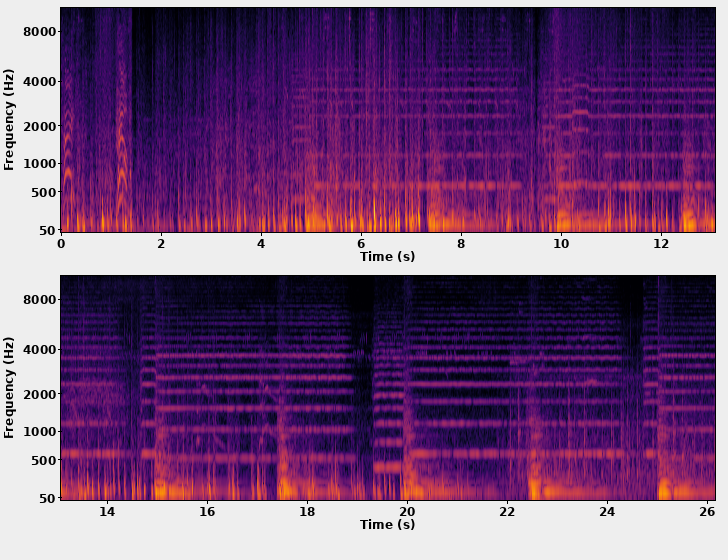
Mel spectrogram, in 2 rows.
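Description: Horses galloping in Red Dead Redemption 2: a continuous drumming of hooves with occasional whinnies and crashes, under a tonal musical score, with characters shouting at times.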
